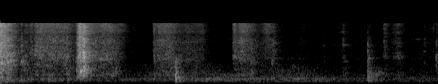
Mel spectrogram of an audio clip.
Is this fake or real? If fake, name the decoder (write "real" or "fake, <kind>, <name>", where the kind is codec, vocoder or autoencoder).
fake, vocoder, Vocos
